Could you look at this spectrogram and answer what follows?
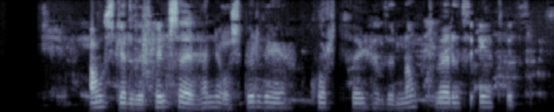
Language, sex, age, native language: Icelandic, male, 14, Icelandic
